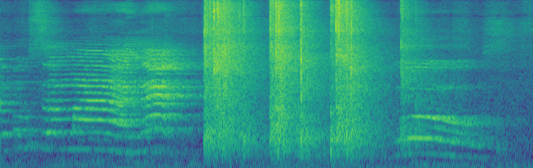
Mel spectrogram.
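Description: Children in a classroom chant in unison and clap along in a call-and-response clapping game, with sharp, loud bursts of group handclaps separating stretches of sung chanting voices.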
